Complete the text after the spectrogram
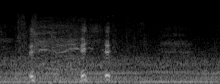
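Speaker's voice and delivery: breathy chuckle at his punchline; laughing at own joke. Real, not acted. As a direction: crack up at your own joke.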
